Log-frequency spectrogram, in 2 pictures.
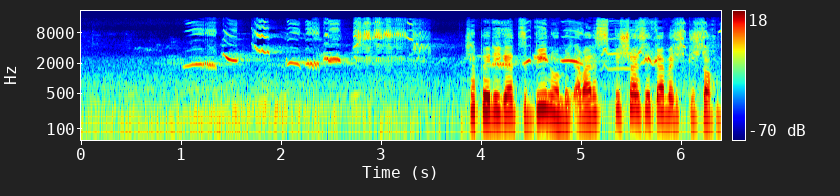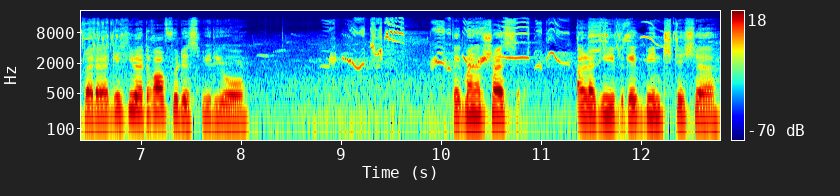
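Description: A bird chirps.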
